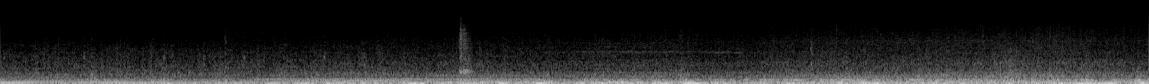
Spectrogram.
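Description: Audi A7's 3.0 TDI V6 diesel heard from inside the cabin as the car accelerates away from a junction, with tyre noise from the wet road. A single sharp click comes about halfway through.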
